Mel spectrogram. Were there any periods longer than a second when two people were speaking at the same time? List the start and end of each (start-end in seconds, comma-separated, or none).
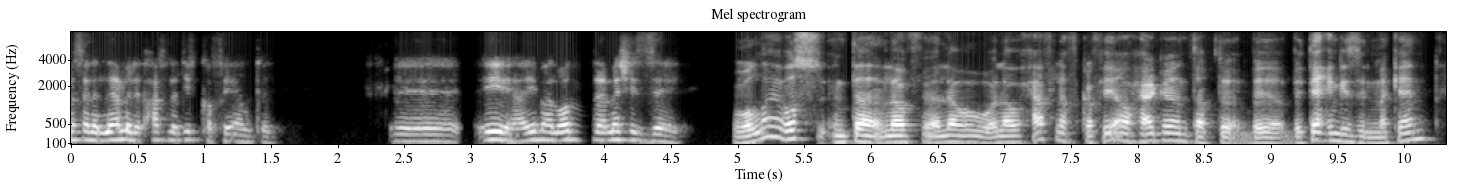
none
